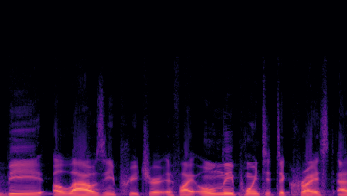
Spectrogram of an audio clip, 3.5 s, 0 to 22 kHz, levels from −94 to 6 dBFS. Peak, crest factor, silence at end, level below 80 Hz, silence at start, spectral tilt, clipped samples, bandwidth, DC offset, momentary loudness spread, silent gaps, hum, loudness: -10 dBFS; 18 dB; 0 s; -70 dBFS; 0 s; -7.5 dB/octave; under 0.1%; 9.8 kHz; under 0.1%; 12 LU; none; none; -27 LUFS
